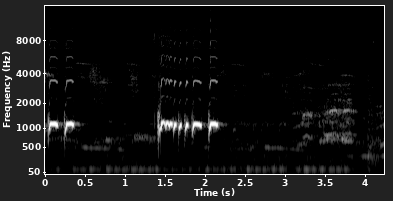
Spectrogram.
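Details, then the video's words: Zebra dove (local perkutut) in lively song. A short double coo opens, then a rapid stuttering run of soft cooing notes ends on a sustained coo. Faint warbling from other birds and a low hum follow. "Perkutut Lokal Gacor"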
